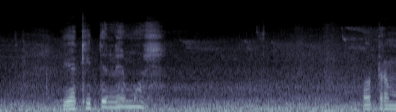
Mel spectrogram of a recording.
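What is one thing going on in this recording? Fingers scrape through loose, crumbly soil.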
